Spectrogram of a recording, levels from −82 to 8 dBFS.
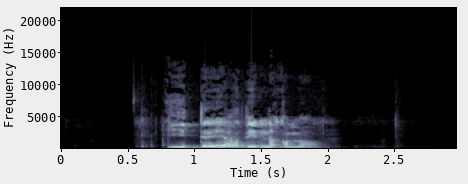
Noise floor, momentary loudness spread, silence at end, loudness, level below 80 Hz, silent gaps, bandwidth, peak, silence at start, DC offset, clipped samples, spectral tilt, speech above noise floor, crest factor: -75 dBFS; 14 LU; 1.05 s; -15 LUFS; -64 dBFS; none; 13 kHz; 0 dBFS; 0.8 s; under 0.1%; under 0.1%; -4 dB/octave; 60 dB; 20 dB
